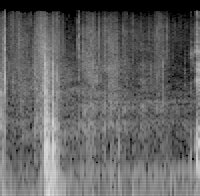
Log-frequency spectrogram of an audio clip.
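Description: A single short thump about half a second in, with faint handling noise around it.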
